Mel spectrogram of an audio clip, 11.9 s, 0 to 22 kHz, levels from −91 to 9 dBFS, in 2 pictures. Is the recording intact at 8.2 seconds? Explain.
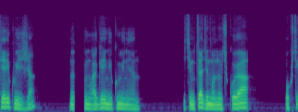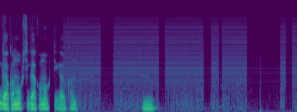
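No. Computer activity noise runs from 7.23 s to the end: processor or peripheral load disturbs the shared audio ground, adding a faint buzz pulsing roughly 150 times a second, well below the speech.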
